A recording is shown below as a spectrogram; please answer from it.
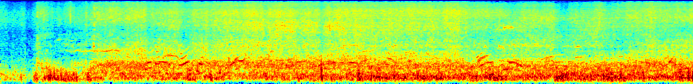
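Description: Ocean surf breaking and washing up a sandy beach, a steady rush of water with wind on the microphone.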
